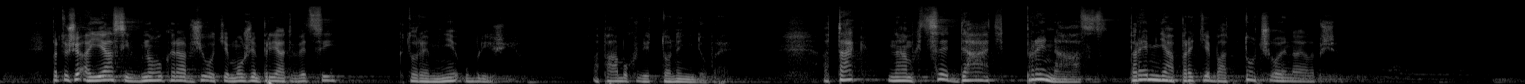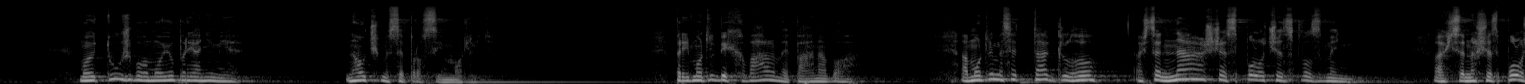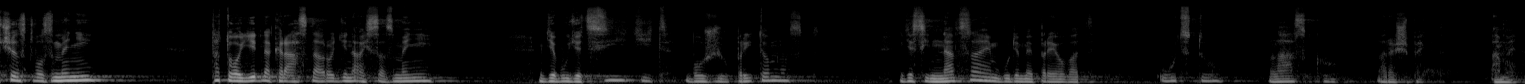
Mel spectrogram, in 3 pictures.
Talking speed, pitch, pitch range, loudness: 115 wpm, 150 Hz, 120-180 Hz, -36 LUFS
